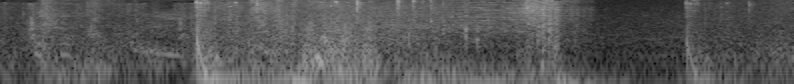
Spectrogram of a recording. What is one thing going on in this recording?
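A launch pad thumps and air whooshes upward.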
